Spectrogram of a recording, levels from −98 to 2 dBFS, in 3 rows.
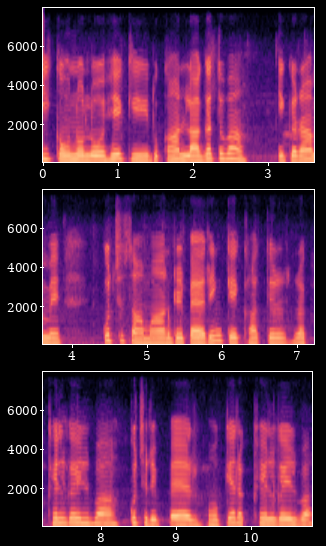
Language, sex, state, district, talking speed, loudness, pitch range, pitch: Bhojpuri, female, Bihar, Gopalganj, 120 wpm, -16 LUFS, 210-250 Hz, 230 Hz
